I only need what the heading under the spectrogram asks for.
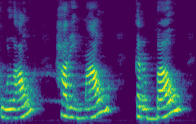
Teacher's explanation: Diftong au diucapkan mulai dari ucapan bunyi sandi antara a dan u dan berakhir pada ucapan u tidak sempurna atau menghasilkan bunyi w.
